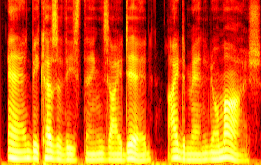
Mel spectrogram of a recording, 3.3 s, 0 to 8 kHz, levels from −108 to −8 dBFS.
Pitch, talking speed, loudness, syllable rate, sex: 110 Hz, 185 wpm, -19 LUFS, 5.9 syllables/s, male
